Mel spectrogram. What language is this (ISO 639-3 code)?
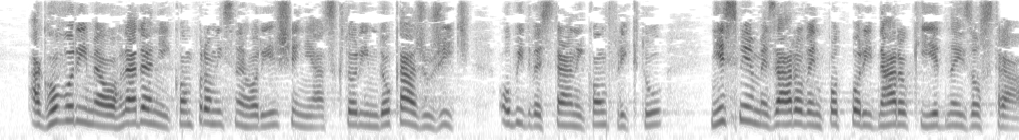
slk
